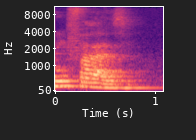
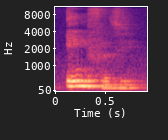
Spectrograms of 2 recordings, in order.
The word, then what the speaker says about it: ênfase: ou rúbrica rubrica eh ênfase ou enfase ênfase eh ímpeto ou impeto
